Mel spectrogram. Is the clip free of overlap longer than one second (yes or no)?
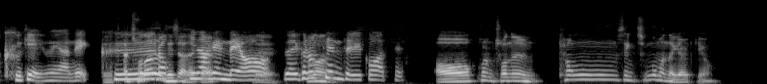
no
